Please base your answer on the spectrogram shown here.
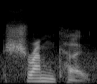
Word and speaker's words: Schramko: And today, this is my Australian mate, James Schramko. And that's spelled Schramko.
